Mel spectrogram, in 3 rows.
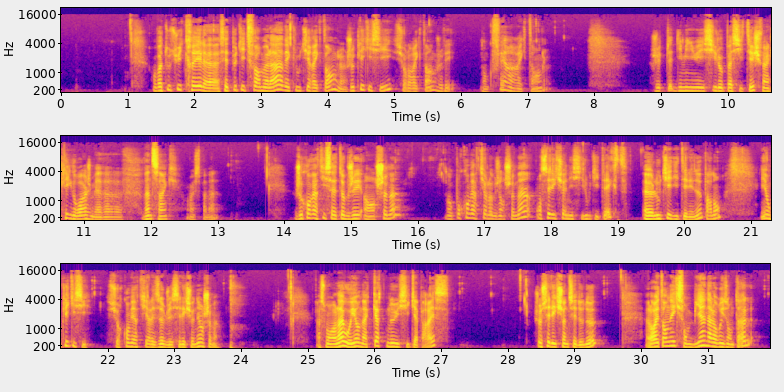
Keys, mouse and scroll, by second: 0.2 click, 4.3 click, 5.8-8.1 drag, 10.3 right click, 11.9 click, 13.2 click, 14.3 click, 19.0 click, 23.9 click, 27.9 click.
